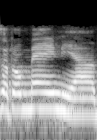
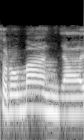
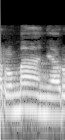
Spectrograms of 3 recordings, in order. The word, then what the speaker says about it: Romagna: I used to live in Castrocaro, which is, as you pronounce it, as Romania, but it's Romagna, Emilia Romagna.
